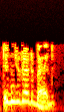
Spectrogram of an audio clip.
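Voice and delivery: high-pitched, mildly reproachful question; a shade reproachful. A narrator's reading. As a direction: lightly chide with a high voice. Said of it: "a shade reproachfully".

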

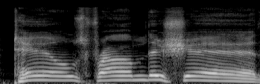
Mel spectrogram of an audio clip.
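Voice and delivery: high, long-drawn title announcement; show title call. Pretend. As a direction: stretch the title out high and slow.

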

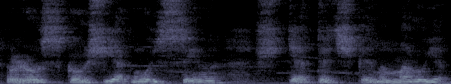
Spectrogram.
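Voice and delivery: a granny boasting about her son's painting; proud old woman. A narrator's reading. Old woman voiced in story. (vyšší pomalý hlas pyšné stařenky)

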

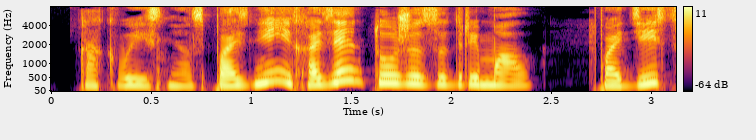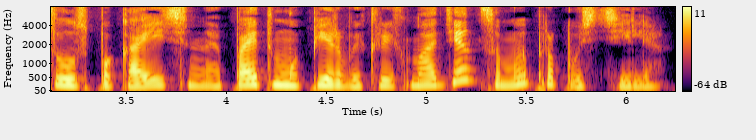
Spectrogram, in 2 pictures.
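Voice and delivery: plain reading voice

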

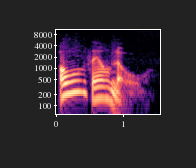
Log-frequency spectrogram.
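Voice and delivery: very slow, soft, ominous mage. A narrator's reading. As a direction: draw the words out, softly knowing. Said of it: "said Raistlin softly".

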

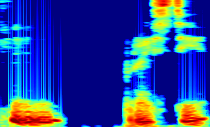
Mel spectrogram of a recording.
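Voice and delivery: quiet sinister deity introducing himself; dark god voice. A narrator's reading.

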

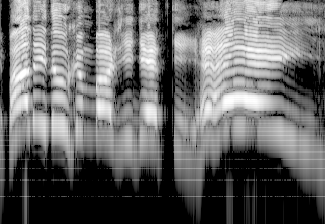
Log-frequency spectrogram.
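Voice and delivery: loud, high encouraging call; rally them, loud and high; cheering shout. A narrator's reading. Osip cheering the men crossing the ice.

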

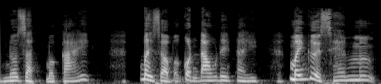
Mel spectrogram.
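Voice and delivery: put-on high-pitched agitated old woman; insistent old woman. A narrator's reading. Mrs Năm insists to villagers she saw ghost, high and agitated. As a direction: plead to be believed, rattled.

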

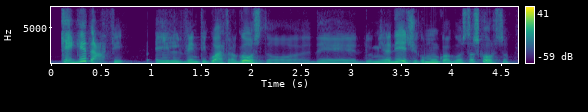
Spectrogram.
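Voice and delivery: normal talking voice

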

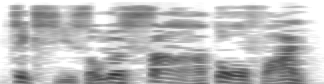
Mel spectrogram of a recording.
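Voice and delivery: plain reading voice

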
